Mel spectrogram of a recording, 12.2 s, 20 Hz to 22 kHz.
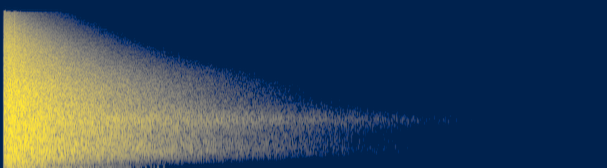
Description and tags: IR ST Cave 01
A digitally modelled impulse response of a location. I use these impulse responses for sound implementation in games, but some of these work great on musical sources as well.
acoustics, convolution, echo, impulse, IR, response, reverb, room, space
